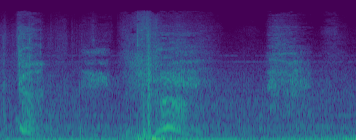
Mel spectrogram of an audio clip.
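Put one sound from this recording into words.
A man grunts with strain.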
